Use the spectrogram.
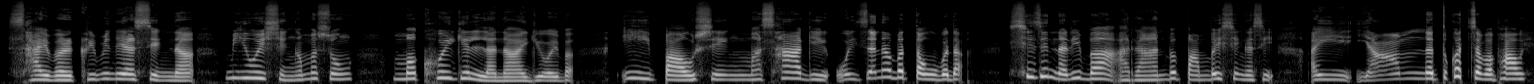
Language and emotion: Manipuri, disgusted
